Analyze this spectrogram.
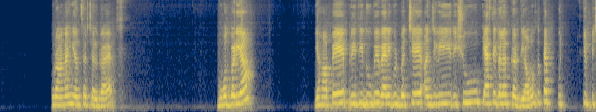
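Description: A woman speaks clearly into a close microphone, explaining in bursts with pauses.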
